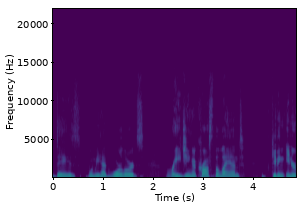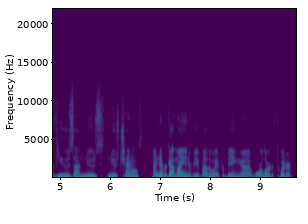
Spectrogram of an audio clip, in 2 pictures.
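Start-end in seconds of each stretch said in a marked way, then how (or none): none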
